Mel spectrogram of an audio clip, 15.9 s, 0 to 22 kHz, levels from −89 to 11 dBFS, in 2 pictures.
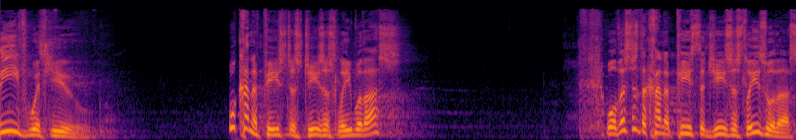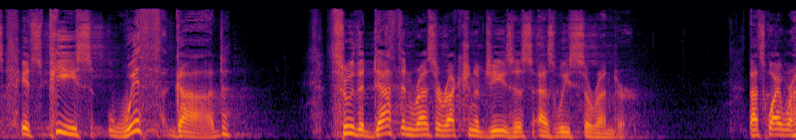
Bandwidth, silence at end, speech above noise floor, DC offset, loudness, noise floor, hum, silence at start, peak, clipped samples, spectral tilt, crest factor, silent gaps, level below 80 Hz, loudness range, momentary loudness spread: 17 kHz; 0 s; 50 dB; under 0.1%; -18 LUFS; -68 dBFS; none; 0 s; -4 dBFS; under 0.1%; -5 dB/octave; 16 dB; none; -58 dBFS; 4 LU; 11 LU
